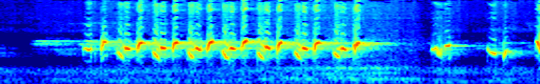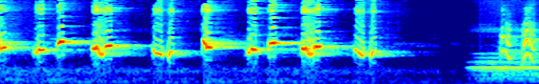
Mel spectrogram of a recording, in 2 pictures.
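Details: Bubbly yellow-vented bulbul song played as therapy so other birds sing along in ropel: a rapid string of repeated chirps, then varied slurred whistles, ending in a brief harsher burst.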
